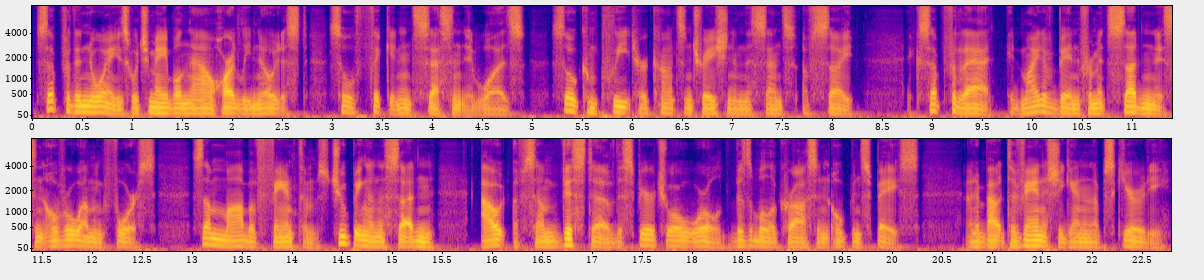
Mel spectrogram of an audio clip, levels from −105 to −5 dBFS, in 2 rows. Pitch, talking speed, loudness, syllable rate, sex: 85 Hz, 170 wpm, -22 LUFS, 5.1 syllables/s, male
